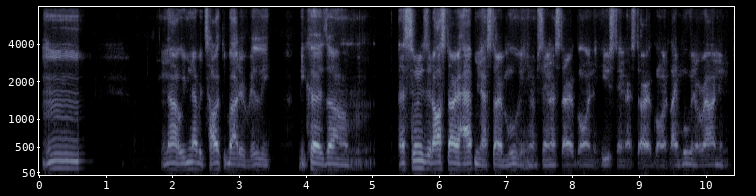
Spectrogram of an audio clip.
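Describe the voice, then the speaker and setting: Young guy from boston, low voice, dry studio sound, chill rambling interview talk. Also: steady tone, normal speed, darkish tone, husky, no echo. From Boston area, United States. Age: young adult. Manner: laid-back, fills with "you know what I'm saying". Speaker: rapper, interview guest. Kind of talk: casual interview chat.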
